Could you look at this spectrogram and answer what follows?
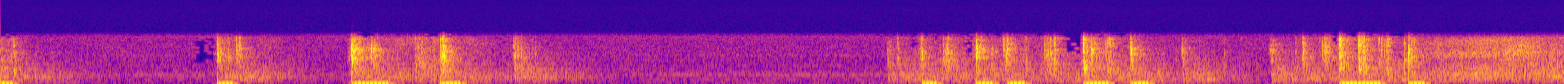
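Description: Bursts of clicky computer-keyboard typing from a SLES Linux demo, with irregular clusters of keystrokes split by pauses. The clicks are close and fairly quiet, and no one speaks.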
